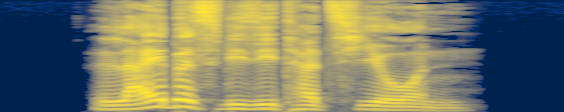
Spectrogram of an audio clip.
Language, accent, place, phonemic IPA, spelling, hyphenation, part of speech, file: German, Germany, Berlin, /ˈlaɪ̯bəsvizitaˌt͡si̯oːn/, Leibesvisitation, Lei‧bes‧vi‧si‧ta‧ti‧on, noun, De-Leibesvisitation.ogg
- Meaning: body cavity search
